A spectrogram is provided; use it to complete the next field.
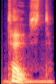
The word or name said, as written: toast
